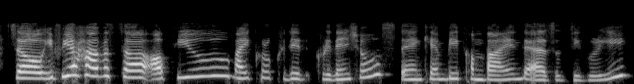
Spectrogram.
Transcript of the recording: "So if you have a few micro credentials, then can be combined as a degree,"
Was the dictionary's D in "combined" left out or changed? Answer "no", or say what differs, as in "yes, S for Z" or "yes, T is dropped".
no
